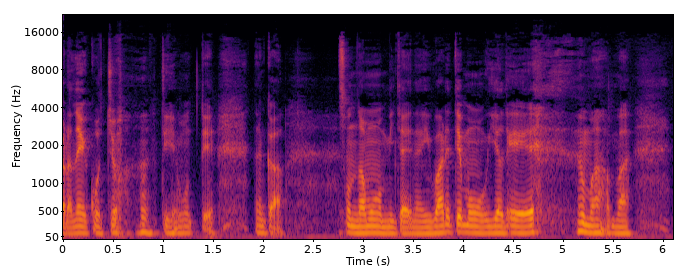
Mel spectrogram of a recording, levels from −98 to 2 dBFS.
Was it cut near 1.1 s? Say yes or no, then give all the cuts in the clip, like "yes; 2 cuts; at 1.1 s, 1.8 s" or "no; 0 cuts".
no; 2 cuts; at 2.8 s, 4.4 s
